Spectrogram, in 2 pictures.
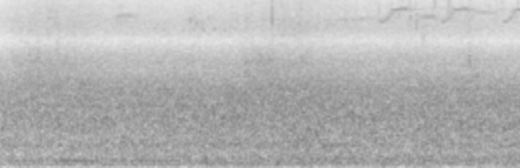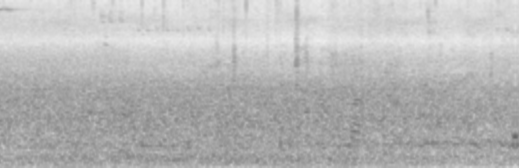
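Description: Steady outdoor city background noise, a continuous even rush like distant traffic, with a few faint high chirps about four to five seconds in.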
